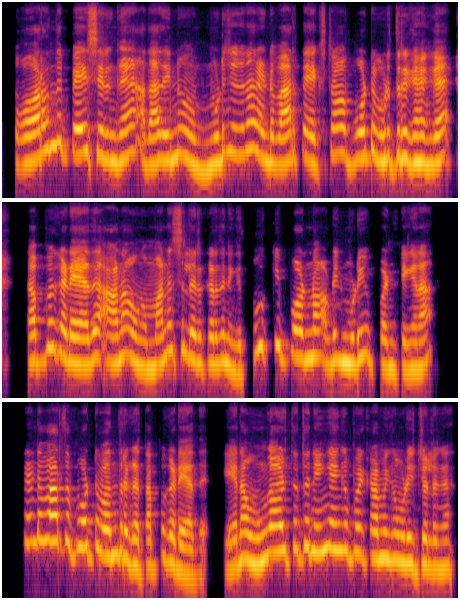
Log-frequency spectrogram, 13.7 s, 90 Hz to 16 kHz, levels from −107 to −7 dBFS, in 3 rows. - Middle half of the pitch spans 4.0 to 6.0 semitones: Yes, average, 4.7 semitones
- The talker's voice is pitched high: Yes, very high, 250 Hz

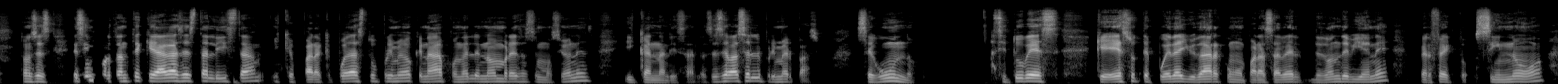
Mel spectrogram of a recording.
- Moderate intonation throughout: Yes, average, 4.0 semitones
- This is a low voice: Yes, low, 130 Hz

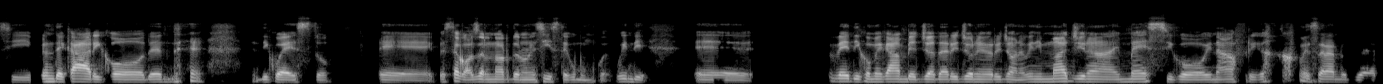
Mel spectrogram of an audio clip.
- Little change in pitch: Yes, narrow, 1.9 semitones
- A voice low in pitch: Yes, low, 120 Hz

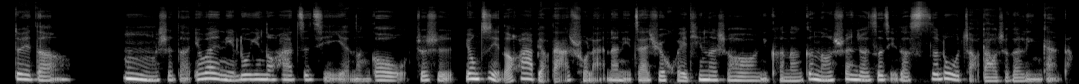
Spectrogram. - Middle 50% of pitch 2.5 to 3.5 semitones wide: Yes, average, 3.2 semitones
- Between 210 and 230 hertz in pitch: Yes, high, 215 Hz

